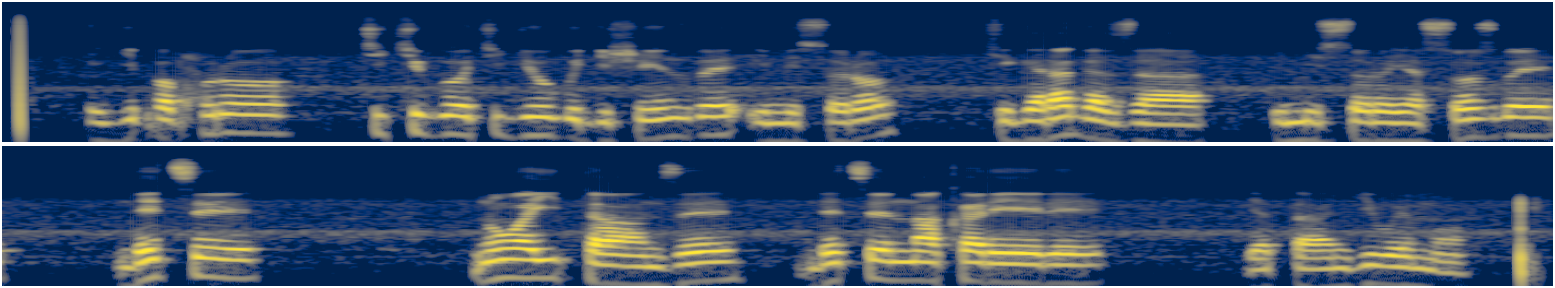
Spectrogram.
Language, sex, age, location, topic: Kinyarwanda, male, 18-24, Kigali, finance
